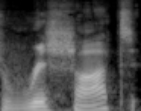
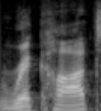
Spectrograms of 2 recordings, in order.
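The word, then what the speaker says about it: Richat: In the first couple I just want to say it's rishot. I used to call it Rickot. I was mispronouncing it.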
